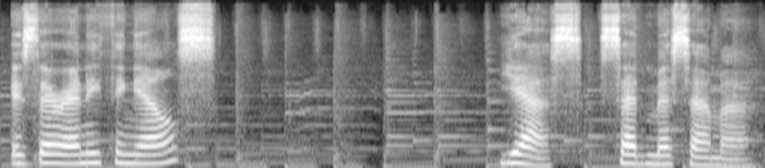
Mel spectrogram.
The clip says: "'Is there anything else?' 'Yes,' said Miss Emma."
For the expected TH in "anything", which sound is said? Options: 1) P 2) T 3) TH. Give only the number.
3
